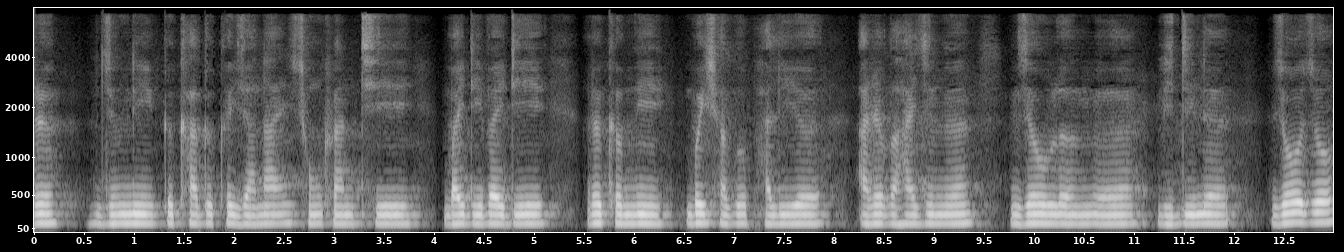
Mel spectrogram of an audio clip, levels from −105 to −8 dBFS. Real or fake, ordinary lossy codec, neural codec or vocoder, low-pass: fake; AAC, 32 kbps; codec, 24 kHz, 1.2 kbps, DualCodec; 7.2 kHz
